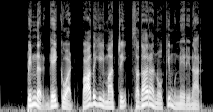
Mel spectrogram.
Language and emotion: Tamil, neutral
